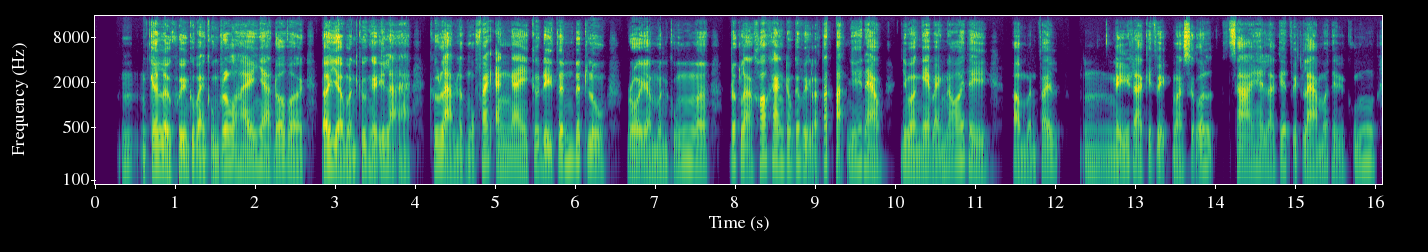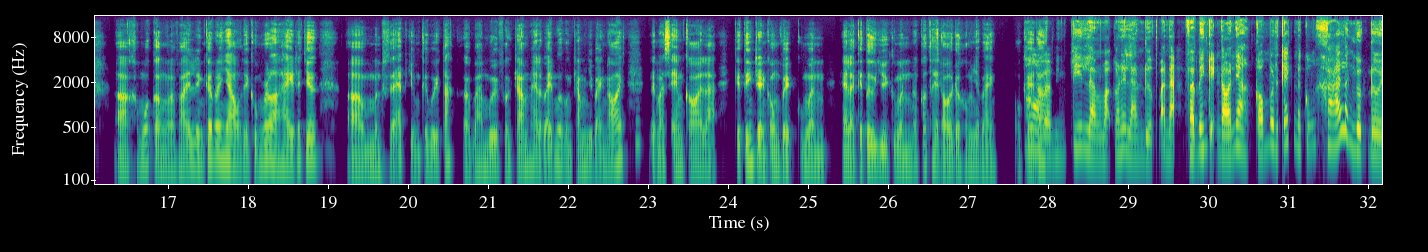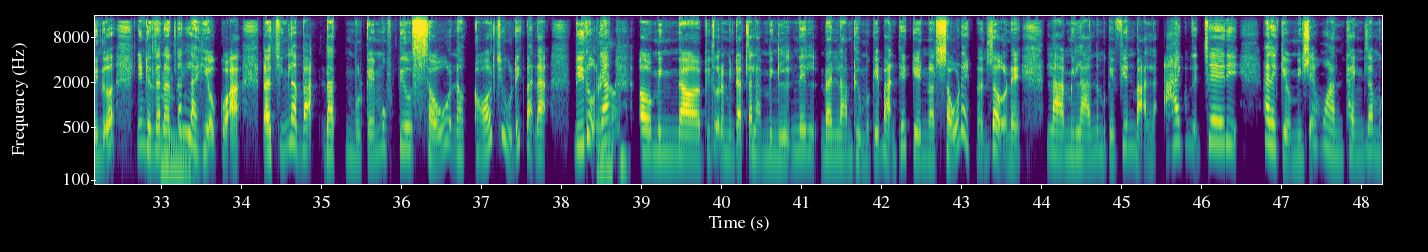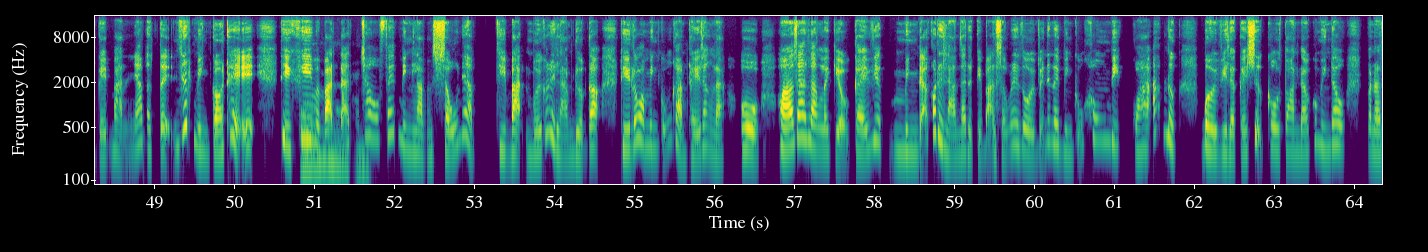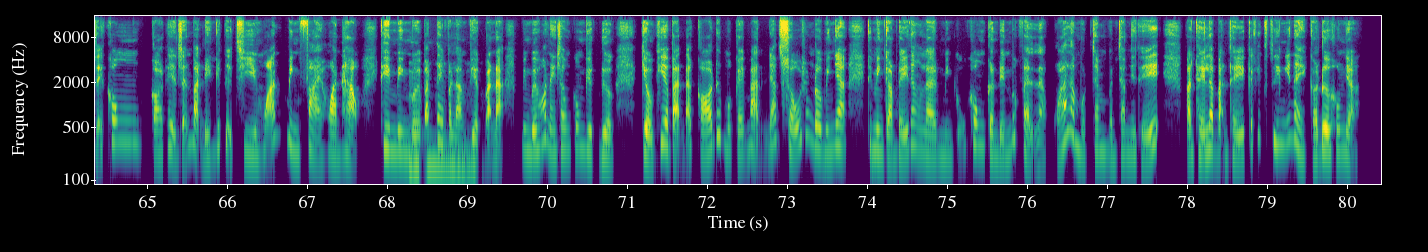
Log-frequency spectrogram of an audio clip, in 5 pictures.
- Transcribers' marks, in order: tapping; other noise; other background noise
- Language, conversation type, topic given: Vietnamese, advice, Làm thế nào để vượt qua cầu toàn gây trì hoãn và bắt đầu công việc?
